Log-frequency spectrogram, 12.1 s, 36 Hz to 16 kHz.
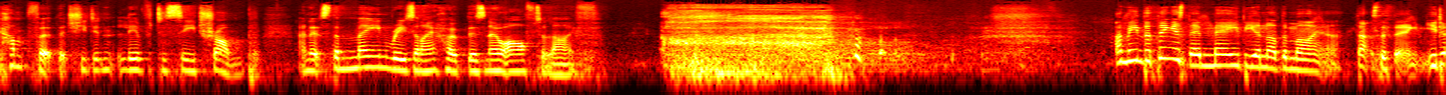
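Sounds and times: audience sighing: 5.4s - 9.2s.

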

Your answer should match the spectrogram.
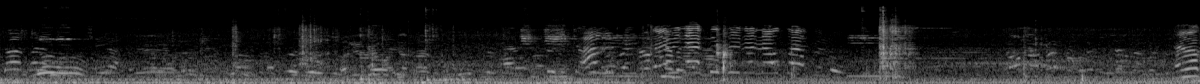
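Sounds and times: people talking: 0.0s - 9.1s, 10.0s - 12.0s
traffic rumble: 0.0s - 12.0s.

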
